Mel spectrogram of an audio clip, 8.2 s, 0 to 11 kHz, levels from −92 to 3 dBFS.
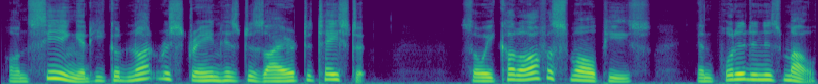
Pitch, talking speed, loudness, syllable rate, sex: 165 Hz, 185 wpm, -17 LUFS, 4.6 syllables/s, male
